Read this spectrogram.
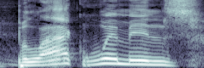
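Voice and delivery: normal talking voice

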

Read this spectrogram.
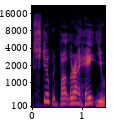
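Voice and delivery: a hint of a spoiled child's outburst; lightly voiced bratty kid. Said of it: "abused by the kid".

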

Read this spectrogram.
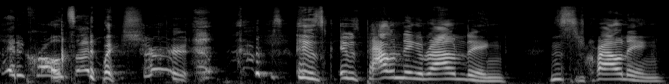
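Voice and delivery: high, near-tearful laughter, barely speaking; laughing hard. Real, not acted. Cohost can't stop laughing at the recap. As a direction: laugh so hard the words squeak. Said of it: "I can't even speak".

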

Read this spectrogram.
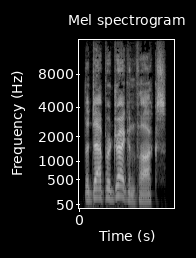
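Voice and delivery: usual speaking voice

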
